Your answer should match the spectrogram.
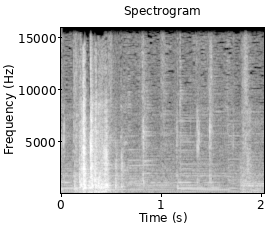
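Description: Background acoustic guitar music, with a short burst of noise about a quarter second in, the loudest thing here.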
